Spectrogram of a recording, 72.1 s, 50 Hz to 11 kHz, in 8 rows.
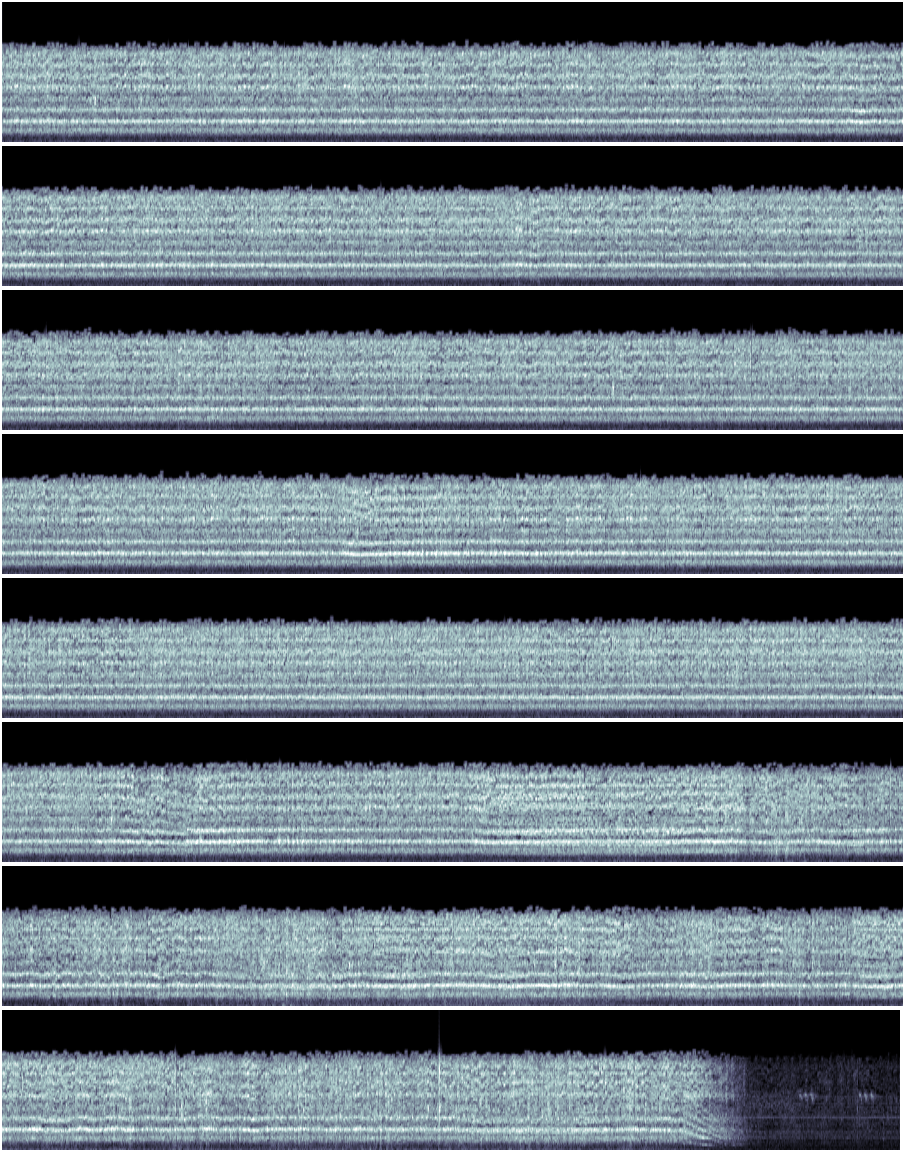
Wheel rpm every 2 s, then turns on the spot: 230, 230, 230, 230, 230, 230, 230, 230, 230, 230, 230, 230, 230, 230, 230, 230, 230, 230, 230, 230, 230, 230, 230, 220, 230, 210, 220, 230, 220, 230, 220, 230, 230, 240, 210, 20.
none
